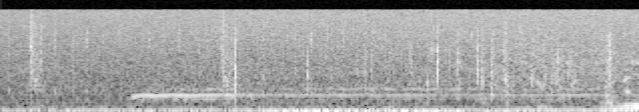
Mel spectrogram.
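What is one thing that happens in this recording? An axe chops into a tree trunk with dull thuds.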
